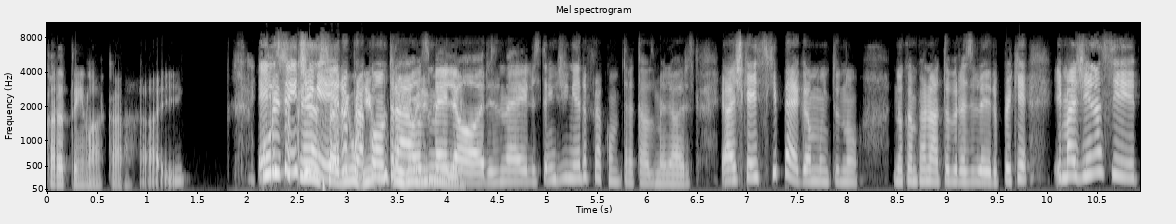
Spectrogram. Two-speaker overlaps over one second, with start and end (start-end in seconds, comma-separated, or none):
2.1-4.2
